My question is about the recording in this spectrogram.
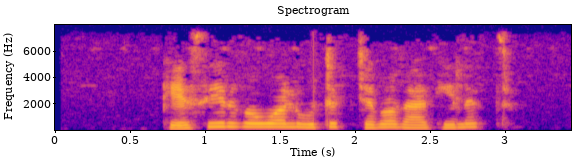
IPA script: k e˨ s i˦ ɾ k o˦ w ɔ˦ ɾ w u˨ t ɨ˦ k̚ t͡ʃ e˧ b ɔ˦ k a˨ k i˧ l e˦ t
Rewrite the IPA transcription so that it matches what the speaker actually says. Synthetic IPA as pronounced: k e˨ s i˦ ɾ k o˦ w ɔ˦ l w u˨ t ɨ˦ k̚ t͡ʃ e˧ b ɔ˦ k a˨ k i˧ l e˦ t

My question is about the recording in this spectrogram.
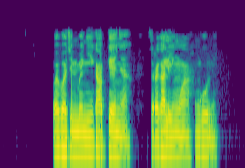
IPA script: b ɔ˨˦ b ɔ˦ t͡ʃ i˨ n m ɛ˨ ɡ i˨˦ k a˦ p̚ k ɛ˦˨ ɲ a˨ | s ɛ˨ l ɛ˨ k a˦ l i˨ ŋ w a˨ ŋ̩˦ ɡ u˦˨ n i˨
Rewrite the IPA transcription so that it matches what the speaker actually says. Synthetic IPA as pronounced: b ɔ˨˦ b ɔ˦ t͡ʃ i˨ n m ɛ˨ ŋ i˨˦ k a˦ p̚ k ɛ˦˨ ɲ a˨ | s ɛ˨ ɾ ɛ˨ k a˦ l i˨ ŋ w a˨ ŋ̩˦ ɡ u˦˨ n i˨

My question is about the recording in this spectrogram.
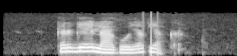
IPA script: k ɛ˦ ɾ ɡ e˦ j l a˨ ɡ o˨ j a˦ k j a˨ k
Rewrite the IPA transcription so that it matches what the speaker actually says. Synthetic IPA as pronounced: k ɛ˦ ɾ ɡ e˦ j l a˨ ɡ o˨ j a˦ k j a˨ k

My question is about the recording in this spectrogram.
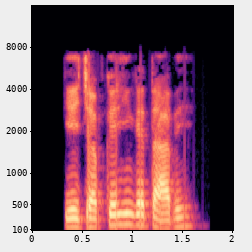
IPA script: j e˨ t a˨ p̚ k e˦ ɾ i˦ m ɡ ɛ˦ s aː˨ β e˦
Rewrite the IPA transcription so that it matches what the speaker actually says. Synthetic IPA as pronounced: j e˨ t͡ʃ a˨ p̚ k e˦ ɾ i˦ ŋ ɡ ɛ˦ t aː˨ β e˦

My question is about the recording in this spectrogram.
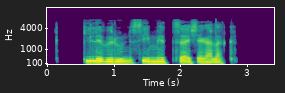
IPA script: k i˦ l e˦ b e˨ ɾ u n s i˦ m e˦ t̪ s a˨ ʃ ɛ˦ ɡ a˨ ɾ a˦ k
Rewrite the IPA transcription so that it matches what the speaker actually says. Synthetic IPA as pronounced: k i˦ l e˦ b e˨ ɾ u n s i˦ m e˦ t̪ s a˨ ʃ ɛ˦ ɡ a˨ l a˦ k

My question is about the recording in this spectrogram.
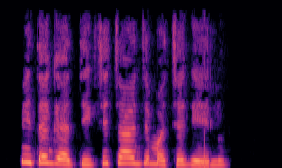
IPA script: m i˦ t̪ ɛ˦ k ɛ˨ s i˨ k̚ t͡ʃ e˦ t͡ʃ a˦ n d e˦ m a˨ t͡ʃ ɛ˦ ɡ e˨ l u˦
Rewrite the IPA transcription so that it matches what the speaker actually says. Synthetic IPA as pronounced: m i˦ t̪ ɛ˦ ɡ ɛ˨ t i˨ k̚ t͡ʃ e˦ t͡ʃ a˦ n d͡ʒ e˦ m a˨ t͡ʃ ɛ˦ ɡ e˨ l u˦

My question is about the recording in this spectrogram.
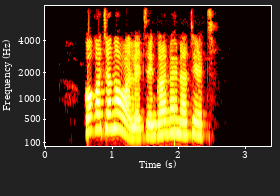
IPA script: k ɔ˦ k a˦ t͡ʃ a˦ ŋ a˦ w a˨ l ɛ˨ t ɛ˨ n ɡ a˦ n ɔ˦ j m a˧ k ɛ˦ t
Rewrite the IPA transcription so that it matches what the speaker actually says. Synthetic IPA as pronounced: k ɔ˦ k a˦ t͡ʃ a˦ ŋ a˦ w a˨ l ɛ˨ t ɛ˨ ŋ ɡ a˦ n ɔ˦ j n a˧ t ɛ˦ t

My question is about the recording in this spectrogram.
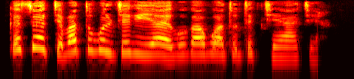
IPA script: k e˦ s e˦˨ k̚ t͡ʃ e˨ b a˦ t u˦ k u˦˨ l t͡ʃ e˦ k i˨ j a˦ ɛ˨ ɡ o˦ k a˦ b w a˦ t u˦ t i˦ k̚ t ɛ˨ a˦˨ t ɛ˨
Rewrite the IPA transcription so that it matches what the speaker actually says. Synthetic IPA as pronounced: k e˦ s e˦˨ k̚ t͡ʃ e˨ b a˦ t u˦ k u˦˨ l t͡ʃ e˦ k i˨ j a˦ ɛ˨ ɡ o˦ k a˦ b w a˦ t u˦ t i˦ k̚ t͡ʃ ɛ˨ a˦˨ t͡ʃ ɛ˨

